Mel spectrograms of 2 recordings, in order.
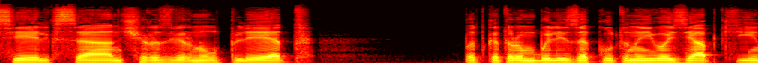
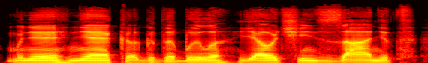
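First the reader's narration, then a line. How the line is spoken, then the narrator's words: Dry curt reply. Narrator (Russian): сухо ответил Алексей Александрович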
